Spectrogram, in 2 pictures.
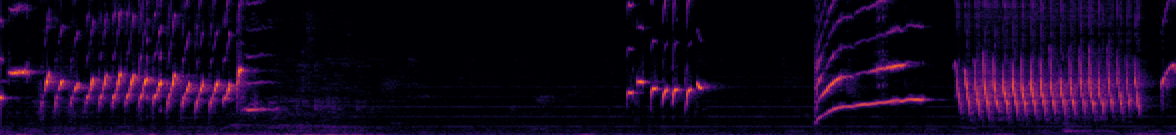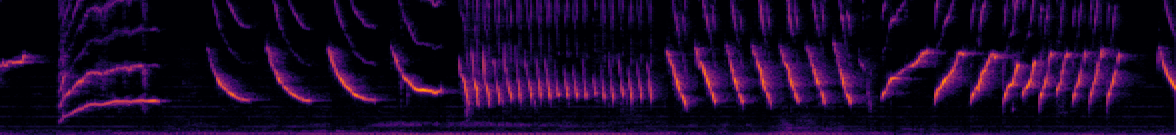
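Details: Canary singing a constant 'cengkok mewah' master song meant for teaching untrained songbirds: a high buzzy trill, a pause of near silence, then varied downswept whistles, a dense buzzy block and fast repeated sweeping notes.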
